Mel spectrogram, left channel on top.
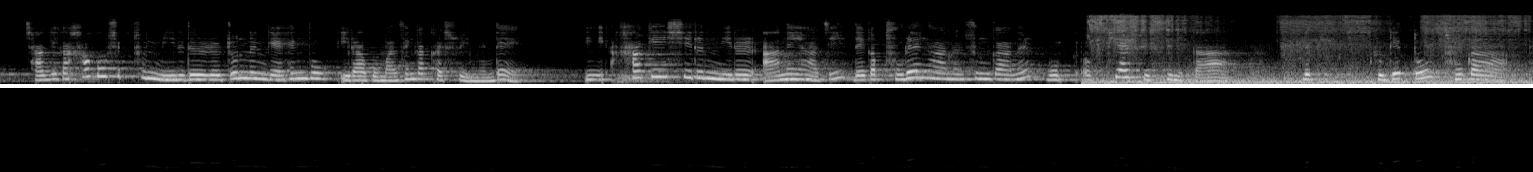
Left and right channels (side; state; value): right; silent; 58 dB below the other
